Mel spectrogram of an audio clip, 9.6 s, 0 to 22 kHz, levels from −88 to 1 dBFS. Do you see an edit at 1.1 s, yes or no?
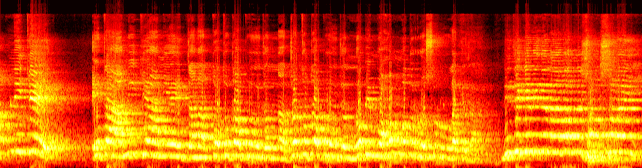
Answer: no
